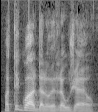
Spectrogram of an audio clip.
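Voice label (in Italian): "raugeo", vocabolario dialettale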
